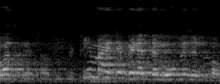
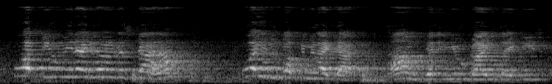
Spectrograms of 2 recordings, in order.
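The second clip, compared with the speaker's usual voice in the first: angry; 5 semitones higher, 4 dB louder than usual. Acted. Juror takes offence at remark.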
